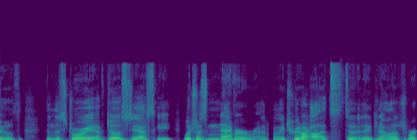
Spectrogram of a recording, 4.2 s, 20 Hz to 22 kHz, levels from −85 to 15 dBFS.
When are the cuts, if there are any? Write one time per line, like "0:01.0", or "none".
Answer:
0:01.8
0:02.6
